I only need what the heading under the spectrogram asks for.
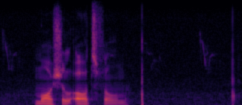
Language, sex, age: English, male, 20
